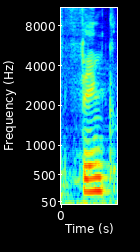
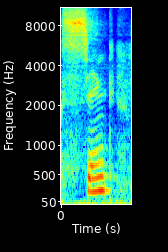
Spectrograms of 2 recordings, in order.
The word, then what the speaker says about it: think: When I hear someone pronounce these and those with a D sound, like D's and does, or pronounces think like sink, that's a giveaway.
